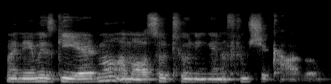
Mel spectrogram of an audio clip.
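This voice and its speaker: A man from Puerto Rico chats in an easygoing way during a casual video interview and giggles now and then. His voice is of medium pitch. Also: fairly even intonation, brisk, a little mellow. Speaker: band member, guest.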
